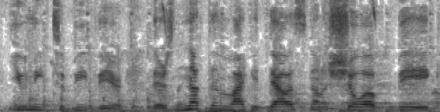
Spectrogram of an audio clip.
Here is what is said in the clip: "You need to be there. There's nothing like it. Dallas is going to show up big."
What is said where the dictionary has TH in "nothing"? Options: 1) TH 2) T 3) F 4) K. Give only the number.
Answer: 1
